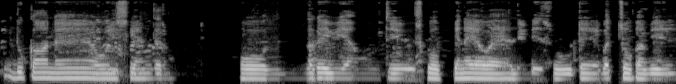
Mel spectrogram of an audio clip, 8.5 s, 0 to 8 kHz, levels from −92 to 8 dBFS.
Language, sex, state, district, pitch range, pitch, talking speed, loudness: Rajasthani, male, Rajasthan, Churu, 135-145 Hz, 140 Hz, 150 wpm, -21 LUFS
